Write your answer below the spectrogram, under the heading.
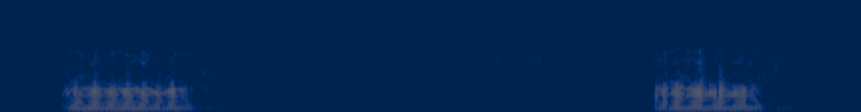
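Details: Puppy asleep and snoring hard enough to wake himself, two loud rasping half-second snores about three seconds apart, steady and buzzy, quiet room between breaths.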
